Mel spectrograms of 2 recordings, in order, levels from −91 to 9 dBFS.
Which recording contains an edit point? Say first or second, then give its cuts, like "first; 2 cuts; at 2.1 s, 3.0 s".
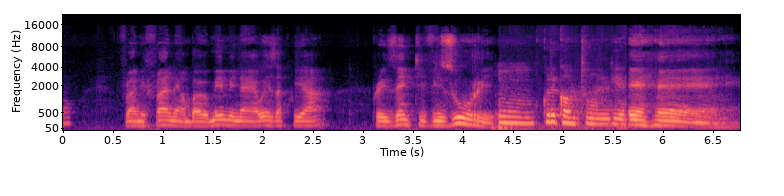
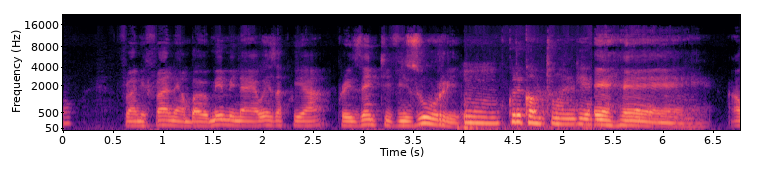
second; 1 cut; at 2.7 s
